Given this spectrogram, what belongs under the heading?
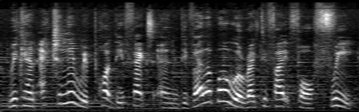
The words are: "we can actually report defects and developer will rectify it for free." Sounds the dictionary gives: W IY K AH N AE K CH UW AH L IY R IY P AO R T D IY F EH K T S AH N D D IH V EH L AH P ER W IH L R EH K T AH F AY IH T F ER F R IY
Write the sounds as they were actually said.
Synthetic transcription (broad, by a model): W IY K AH N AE K CH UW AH L IY R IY P AO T D IY F EH K T S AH N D D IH V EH L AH P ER W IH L R EH K T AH F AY IH T F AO F R IY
